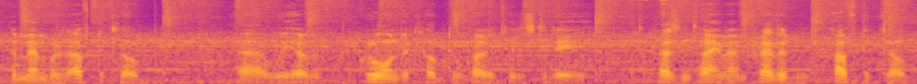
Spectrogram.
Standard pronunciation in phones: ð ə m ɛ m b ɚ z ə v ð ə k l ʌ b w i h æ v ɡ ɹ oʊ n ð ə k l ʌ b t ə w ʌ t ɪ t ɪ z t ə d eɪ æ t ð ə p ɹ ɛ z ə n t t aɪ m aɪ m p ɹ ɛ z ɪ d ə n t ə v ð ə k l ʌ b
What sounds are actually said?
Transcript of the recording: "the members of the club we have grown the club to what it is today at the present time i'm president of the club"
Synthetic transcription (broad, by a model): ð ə m ɛ m b ɚ z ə f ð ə k l ʌ b w i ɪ v ɡ ɹ oʊ n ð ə k l ʌ b t ə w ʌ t ɪ t ɪ z t ə d eɪ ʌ t ð ə p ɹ ɛ z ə n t t aɪ m aɪ m p ɹ ɛ z ɪ d ə n t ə f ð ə k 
